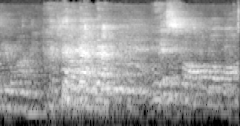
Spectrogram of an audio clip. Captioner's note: audience laughs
